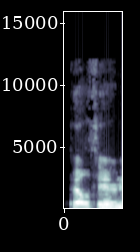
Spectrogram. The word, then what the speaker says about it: Pelletier: And we had hired Paul, I'm going to say his name wrong, I think, Paul Pelletier. – Pelletier, mm-hmm.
